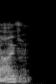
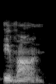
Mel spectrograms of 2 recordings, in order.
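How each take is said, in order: First: The name is said the way Americans say it. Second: The name is said as its own bearer says it. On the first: This is how an American would say the name so it sounds right. "from the American's perspective, it always has to be Ivan" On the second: This is how the character himself would say his name. "from his perspective, it will always be Ivan"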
